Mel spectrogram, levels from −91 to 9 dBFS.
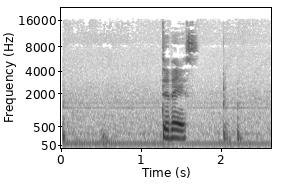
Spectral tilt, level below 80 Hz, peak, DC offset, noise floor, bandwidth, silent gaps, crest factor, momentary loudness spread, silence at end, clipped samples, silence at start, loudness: -3.5 dB/octave; -52 dBFS; -2 dBFS; under 0.1%; -39 dBFS; 17 kHz; none; 18 dB; 25 LU; 0.35 s; under 0.1%; 0.05 s; -14 LUFS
